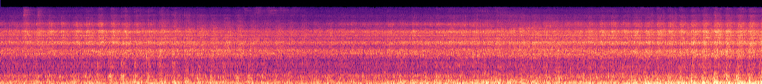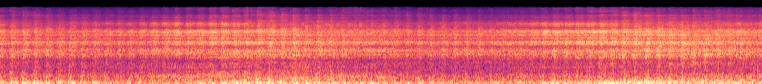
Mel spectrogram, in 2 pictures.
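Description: Covered hopper cars of a BNSF freight train rolling past on the rails: a continuous low rumble of wheels with a steady high hiss above it. The loudness swells and eases gently several times.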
